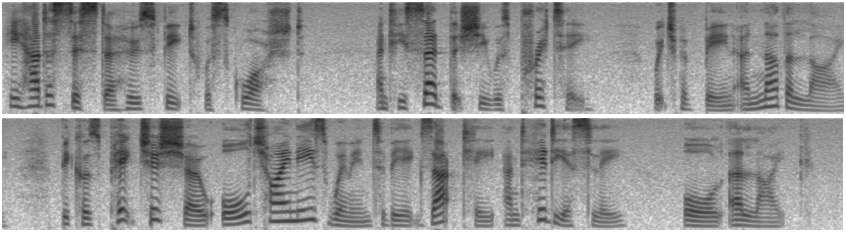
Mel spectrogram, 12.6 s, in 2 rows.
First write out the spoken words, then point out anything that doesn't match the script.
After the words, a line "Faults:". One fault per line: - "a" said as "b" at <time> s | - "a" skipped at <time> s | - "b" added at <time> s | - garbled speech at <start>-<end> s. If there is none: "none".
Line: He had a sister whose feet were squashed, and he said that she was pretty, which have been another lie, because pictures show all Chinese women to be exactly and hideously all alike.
He had a sister whose feet were squashed, and he said that she was pretty, which have been another lie, because pictures show all Chinese women to be exactly and hideously all alike.
Faults:
none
